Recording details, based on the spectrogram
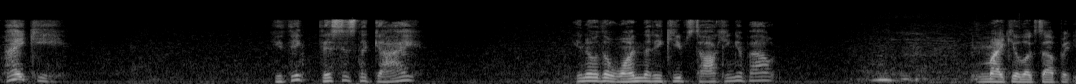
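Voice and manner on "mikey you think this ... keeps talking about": put-on high, hushed child voice; whispering kid. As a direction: lean in and murmur like a scared kid. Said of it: "the second kid goes".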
